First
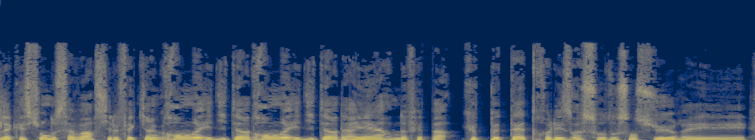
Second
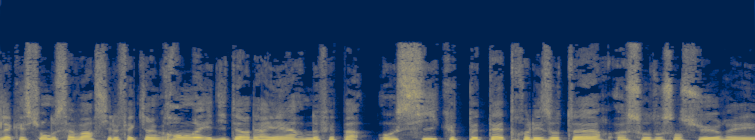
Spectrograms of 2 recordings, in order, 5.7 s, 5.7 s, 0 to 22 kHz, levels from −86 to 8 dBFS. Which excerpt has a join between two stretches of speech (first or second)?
first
